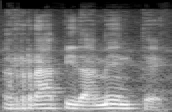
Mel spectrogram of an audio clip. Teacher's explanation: there's main stress on the first syllable and on the ME syllable, even though it's part of the same word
